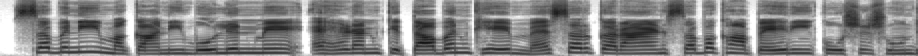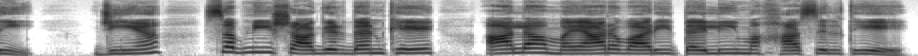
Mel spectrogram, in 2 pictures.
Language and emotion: Sindhi, neutral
